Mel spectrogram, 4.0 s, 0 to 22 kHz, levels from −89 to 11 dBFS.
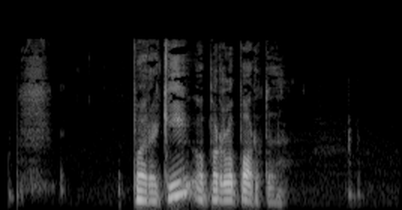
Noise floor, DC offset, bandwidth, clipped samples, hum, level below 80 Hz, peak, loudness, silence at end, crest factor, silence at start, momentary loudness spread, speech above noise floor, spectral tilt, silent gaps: -74 dBFS; under 0.1%; 11.5 kHz; under 0.1%; none; -70 dBFS; -6 dBFS; -26 LUFS; 1.2 s; 24 dB; 0.25 s; 22 LU; 48 dB; -6 dB/octave; none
